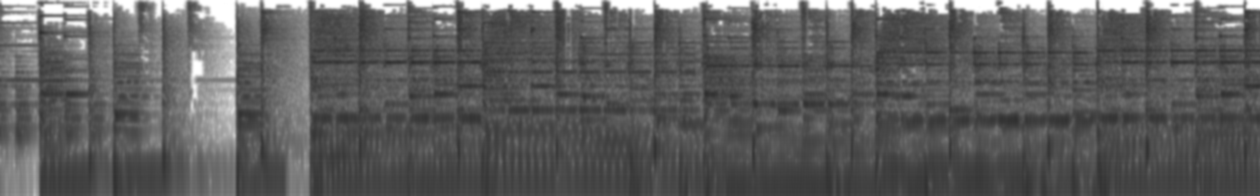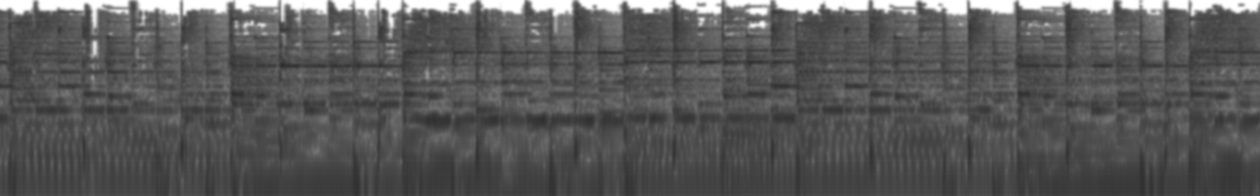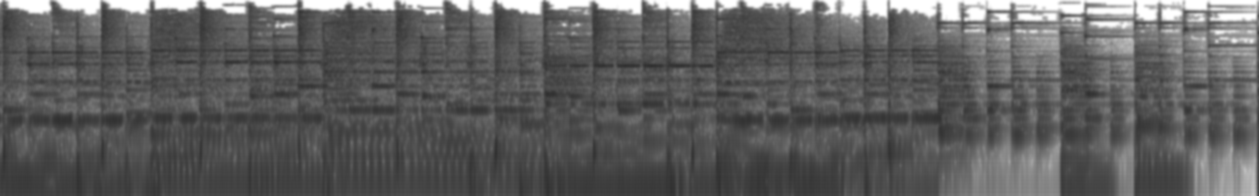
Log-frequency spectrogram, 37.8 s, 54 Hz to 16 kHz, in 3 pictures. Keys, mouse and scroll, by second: 0.6 click, 4.7 click, 4.9-5.7 typing, 5.2 click, 6.9 click, 13.1 click, 14.3 click, 14.8 click, 17.1 click, 19.6 click, 21.1-21.9 typing, 21.1 click, 24.7 click, 30.2 typing, 31.4-32.3 typing, 33.0 Return, 34.8-36.0 typing, 37.0 Return, 37.6-37.7 typing.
